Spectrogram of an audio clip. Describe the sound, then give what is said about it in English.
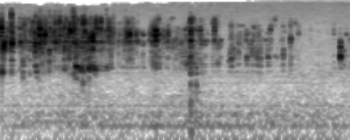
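Wine poured into a glass right by the microphone, a bright, gurgling splash that thins into a trickle and a few last drips over about three seconds, with no talking. “Okay, everybody has to be really quiet and then pour the wine next to the microphone the next time we pour because it sounds super cool.”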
